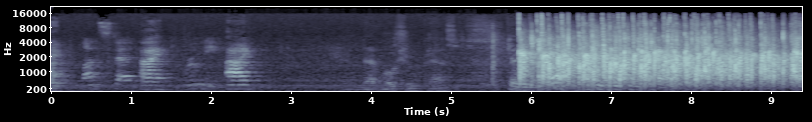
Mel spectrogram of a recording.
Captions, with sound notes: >>Lundstedt >>Aye. >>Rooney. >>Aye. >>And that motion passes. (crowd applauds)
